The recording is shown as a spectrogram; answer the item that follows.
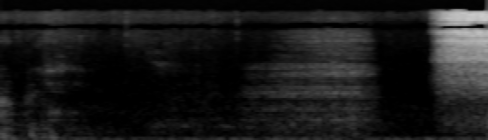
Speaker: look at the actual pin itself because you should better hear if i blow through it next to the microphone i'm going to blow through the boiler side and you should hear it escaping out there because it's not seen properly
